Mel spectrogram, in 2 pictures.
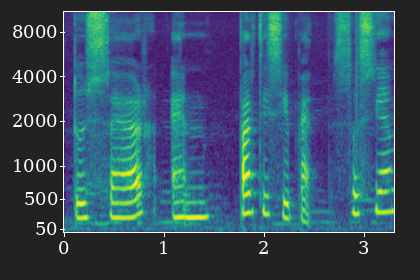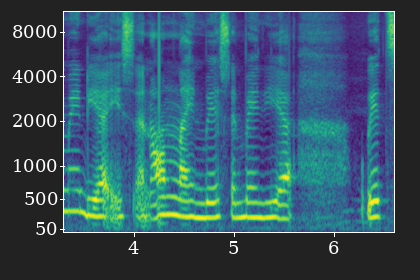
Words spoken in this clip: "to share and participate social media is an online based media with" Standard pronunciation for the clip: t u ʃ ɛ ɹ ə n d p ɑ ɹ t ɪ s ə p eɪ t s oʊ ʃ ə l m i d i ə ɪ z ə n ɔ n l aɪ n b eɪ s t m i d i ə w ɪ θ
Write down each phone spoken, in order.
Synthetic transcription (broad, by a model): t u s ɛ ɹ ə n p ɑ ɹ t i s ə p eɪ t s oʊ s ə l m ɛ d i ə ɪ s ə n ɔ n l aɪ n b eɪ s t m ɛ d i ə w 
